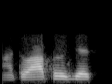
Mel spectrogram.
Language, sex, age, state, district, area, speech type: Hindi, male, 60+, Rajasthan, Karauli, rural, conversation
